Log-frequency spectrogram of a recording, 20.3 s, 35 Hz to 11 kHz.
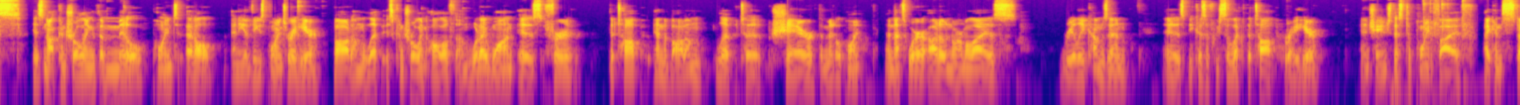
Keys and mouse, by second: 2.5 middle click, 4.2 ctrl+click, 4.3 r, 9.4 middle click, 12.5 click, 15.1 middle click, 16.7 ctrl+click, 18.2-19.7 drag, 19.7 middle click, 20.1 middle click.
